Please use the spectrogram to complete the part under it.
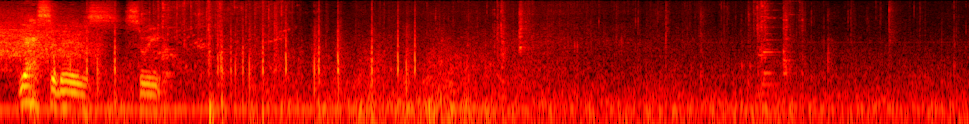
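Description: Flames crackle steadily.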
